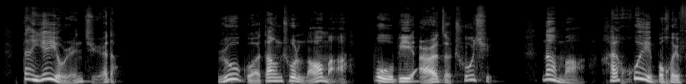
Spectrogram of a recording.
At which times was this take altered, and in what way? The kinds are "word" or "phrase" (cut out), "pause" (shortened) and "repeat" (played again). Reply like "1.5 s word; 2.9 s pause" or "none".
none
